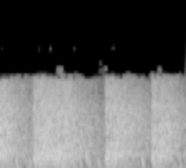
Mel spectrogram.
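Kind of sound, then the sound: sound effect, volley of gunshots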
